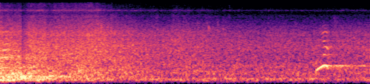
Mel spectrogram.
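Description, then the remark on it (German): A girl jumps from a three-metre springboard and plunges feet-first, body stretched and arms at her sides, into pool water with a broad, rushing splash that slowly fades into churning, bubbling water, and a brief high-pitched squeak sounds near the end. “Gestreckt und mit beiden Füßen voran taucht sie ins Wasser.”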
